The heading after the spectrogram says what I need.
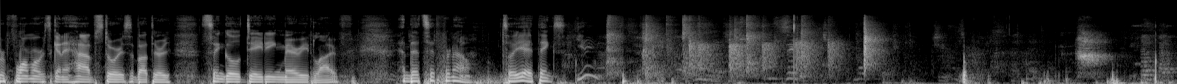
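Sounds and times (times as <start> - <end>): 
speech: 0.0 - 6.5
dogs barking and yipping: 10.8 - 11.2.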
